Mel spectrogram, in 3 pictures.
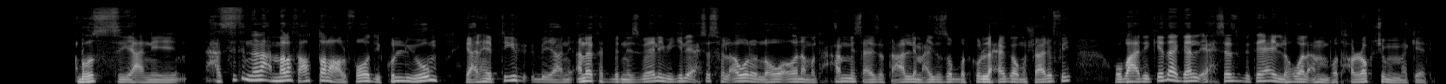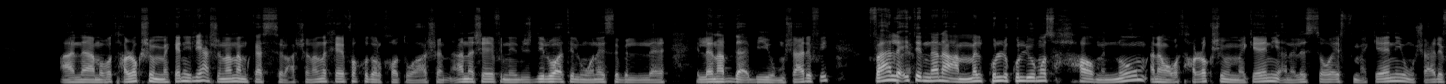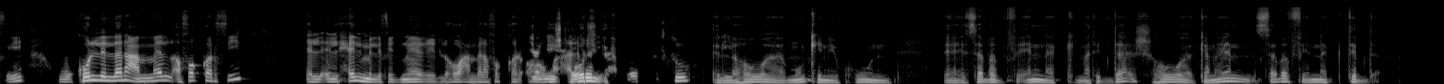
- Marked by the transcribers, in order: none
- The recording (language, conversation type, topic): Arabic, podcast, إزاي تتعامل مع المثالية الزيادة اللي بتعطّل الفلو؟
